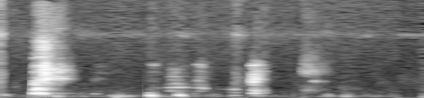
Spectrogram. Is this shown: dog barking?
yes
